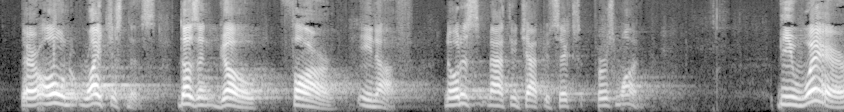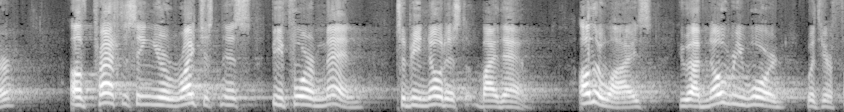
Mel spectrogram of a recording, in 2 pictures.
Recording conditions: large echoing room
